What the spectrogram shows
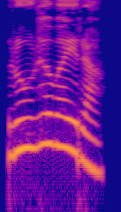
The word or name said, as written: ರೂಢವೈರ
